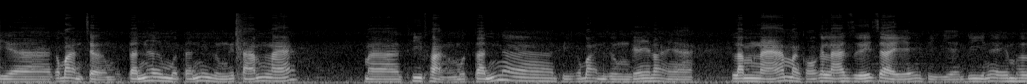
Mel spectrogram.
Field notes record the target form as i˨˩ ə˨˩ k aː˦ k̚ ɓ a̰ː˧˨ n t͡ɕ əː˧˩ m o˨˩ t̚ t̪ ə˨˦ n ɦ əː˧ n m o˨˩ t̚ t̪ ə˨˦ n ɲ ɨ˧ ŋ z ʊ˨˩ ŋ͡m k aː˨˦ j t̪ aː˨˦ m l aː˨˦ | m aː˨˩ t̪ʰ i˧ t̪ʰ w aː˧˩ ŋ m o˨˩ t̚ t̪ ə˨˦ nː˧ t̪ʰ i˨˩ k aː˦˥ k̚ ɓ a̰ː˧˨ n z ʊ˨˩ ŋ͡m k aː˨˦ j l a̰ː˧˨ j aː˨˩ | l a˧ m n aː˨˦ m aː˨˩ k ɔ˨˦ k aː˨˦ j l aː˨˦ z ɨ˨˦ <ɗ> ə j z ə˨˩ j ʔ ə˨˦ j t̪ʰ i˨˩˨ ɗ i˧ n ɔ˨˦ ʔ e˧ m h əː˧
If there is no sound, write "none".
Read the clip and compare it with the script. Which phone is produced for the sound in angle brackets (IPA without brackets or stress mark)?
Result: none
